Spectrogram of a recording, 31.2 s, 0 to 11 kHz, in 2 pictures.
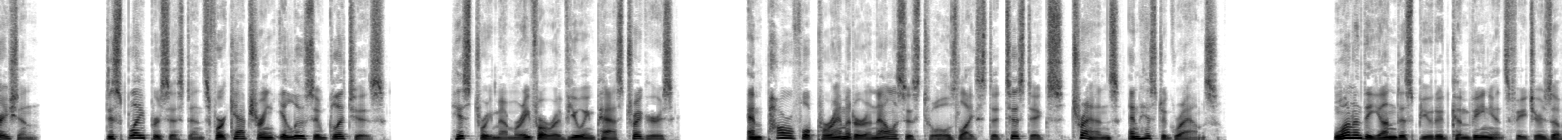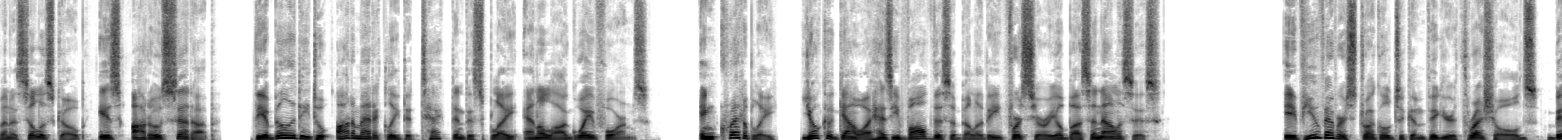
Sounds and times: Speech: 0.0s - 0.4s, 1.1s - 3.9s, 4.5s - 6.8s, 7.5s - 12.3s, 13.4s - 27.3s, 28.5s - 31.2s.

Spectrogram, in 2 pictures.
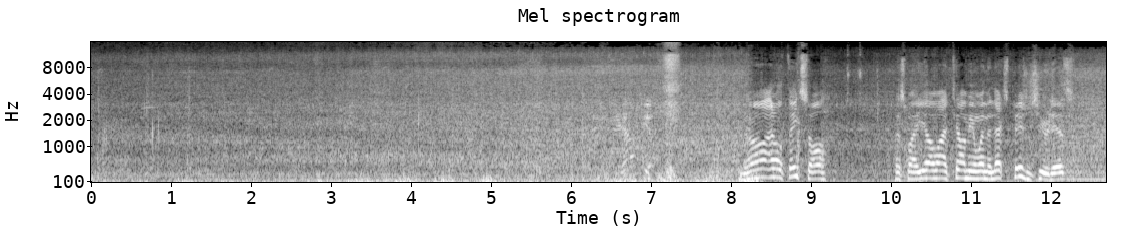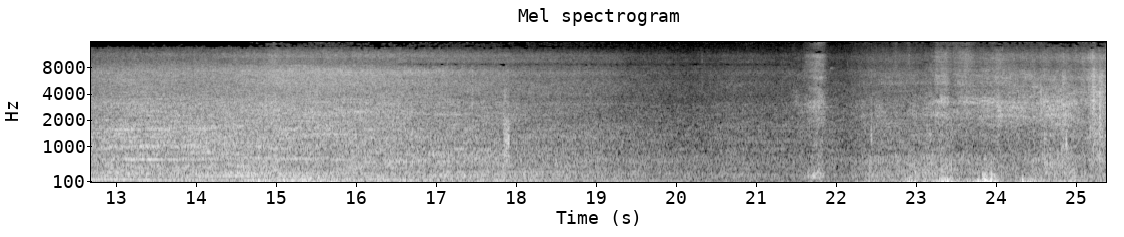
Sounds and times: Speech: 6.5s - 7.2s, 8.1s - 9.2s, 10.0s - 12.3s.

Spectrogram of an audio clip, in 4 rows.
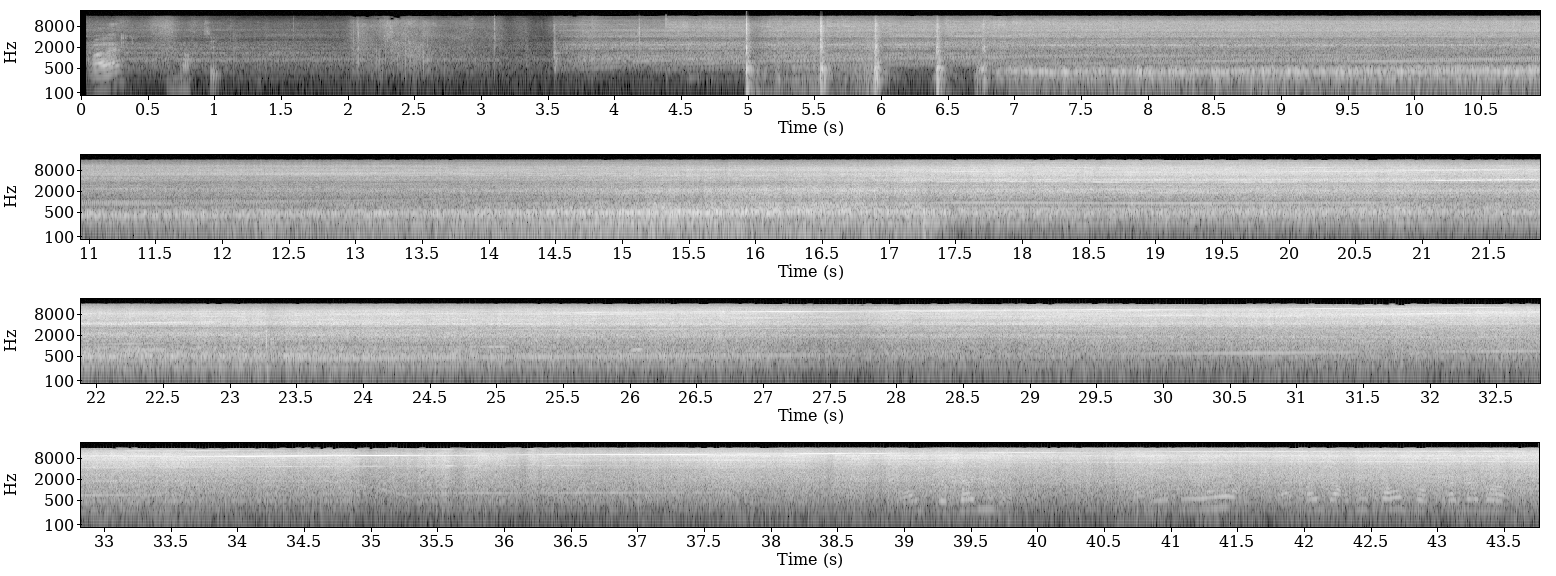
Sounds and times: Speech: 0.0s - 1.1s, 39.0s - 39.9s, 40.6s - 43.7s.

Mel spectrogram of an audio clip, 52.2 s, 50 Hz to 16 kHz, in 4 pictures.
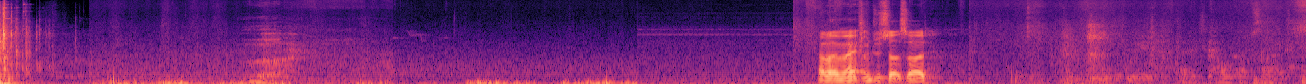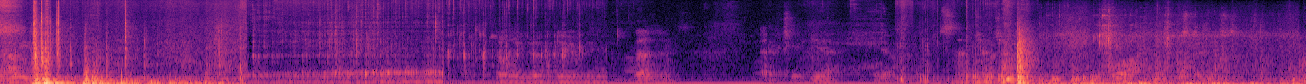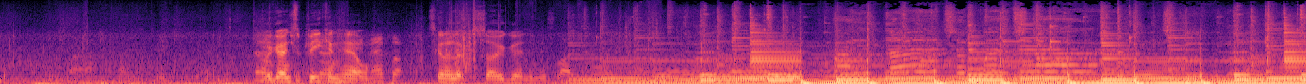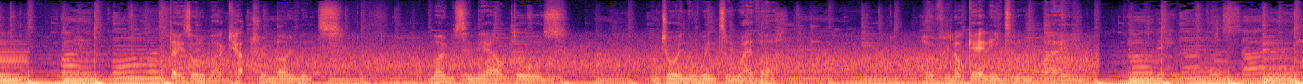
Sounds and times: Speech: 8.2s - 9.4s, 11.0s - 13.4s, 18.0s - 19.9s, 20.6s - 25.4s, 40.8s - 42.6s, 43.5s - 44.8s, 45.7s - 47.0s, 48.4s - 50.0s.

